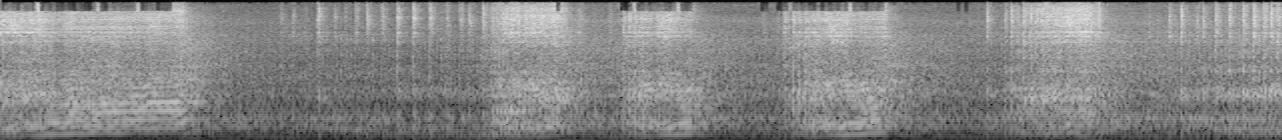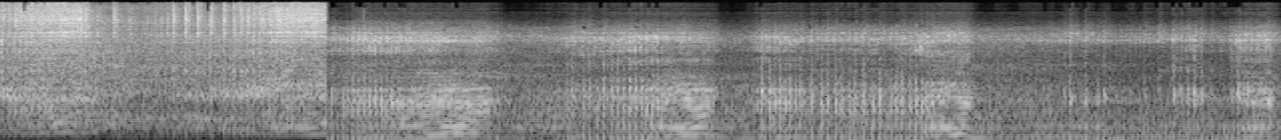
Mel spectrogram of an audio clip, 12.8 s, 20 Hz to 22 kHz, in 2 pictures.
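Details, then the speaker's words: Malaguti Phantom F12 scooter, 70cc two-stroke with Stage6 MK2 kit and Yasuni C16 pipe, after fitting a smaller carb pilot jet because the plug read rich: sharp revs rising and falling without bogging; sounds crisper and leaner. "definitely sounds way more crispy and lean for how bad this rear shock is too"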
